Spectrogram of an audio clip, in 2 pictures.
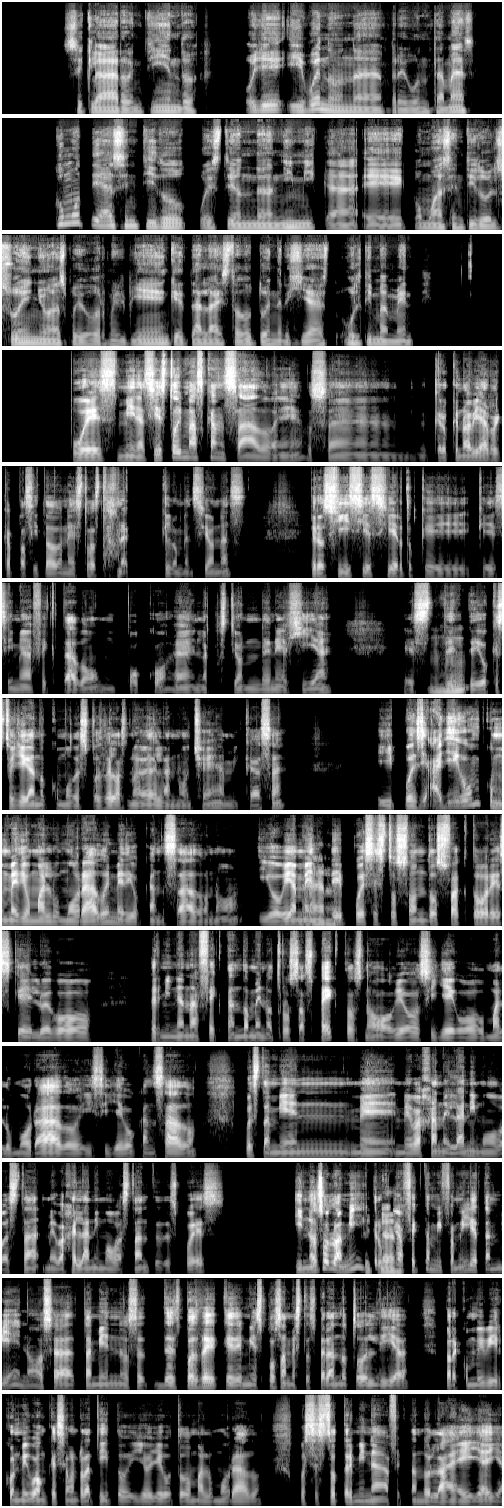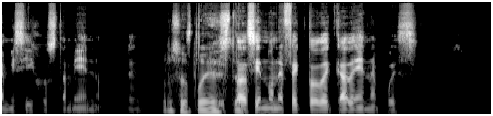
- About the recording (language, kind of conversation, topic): Spanish, advice, ¿Qué te dificulta concentrarte y cumplir tus horas de trabajo previstas?
- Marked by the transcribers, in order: tapping; laughing while speaking: "ahora"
